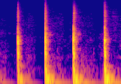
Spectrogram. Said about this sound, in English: And there's a pause. And then everyone in the room hears five knocks, seemingly coming from nowhere and everywhere all at once.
